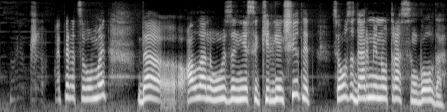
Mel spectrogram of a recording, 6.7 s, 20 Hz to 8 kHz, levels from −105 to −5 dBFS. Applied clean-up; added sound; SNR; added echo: neural mask model DeepFilterNet 3.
